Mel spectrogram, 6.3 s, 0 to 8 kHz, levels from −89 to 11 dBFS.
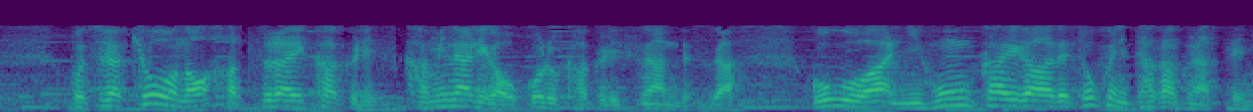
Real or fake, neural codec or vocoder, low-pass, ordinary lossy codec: real; none; 7.2 kHz; AAC, 16 kbps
